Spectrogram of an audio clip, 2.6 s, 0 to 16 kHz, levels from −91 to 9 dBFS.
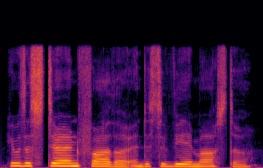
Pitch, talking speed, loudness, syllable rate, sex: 210 Hz, 205 wpm, -16 LUFS, 5.2 syllables/s, female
